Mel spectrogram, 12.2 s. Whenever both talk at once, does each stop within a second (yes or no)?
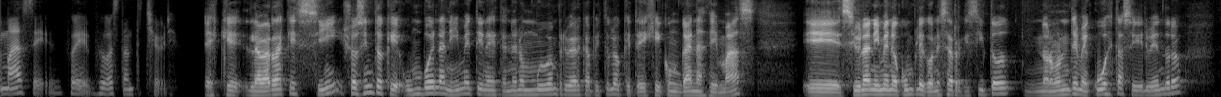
yes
